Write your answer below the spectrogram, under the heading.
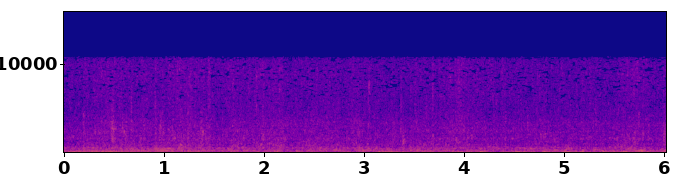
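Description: A sailing boat under way: water rushing and splashing along the hull, a steady, even wash of sound, with wind gusting on the microphone as an uneven low rumble.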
